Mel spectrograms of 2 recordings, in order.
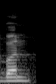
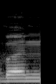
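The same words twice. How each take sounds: First: The vowel is said short and quick. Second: The vowel is drawn out long. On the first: The speaker calls it right. "बल्कि जल्दी पढ़ना है" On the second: The speaker calls it wrong. "इसको खींचना नहीं है, ... ऐसे नहीं पढ़ना है"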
